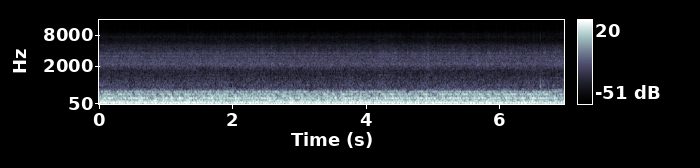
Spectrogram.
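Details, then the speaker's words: 1991 Chevrolet Suburban V2500 4x4 5.7 L 350 V8 at warm idle, uneven stumbling exhaust beat, sputters and stalls after an hour-long drive; misfire ultimately fixed by replacing a faulty ignition coil after cap, rotor, module, plug wires and fuel filter didn't help. "I don't know if you can hear that but it kind of sounds like it's missing or it's not getting enough power oh there it goes see idle it just kind of stops"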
